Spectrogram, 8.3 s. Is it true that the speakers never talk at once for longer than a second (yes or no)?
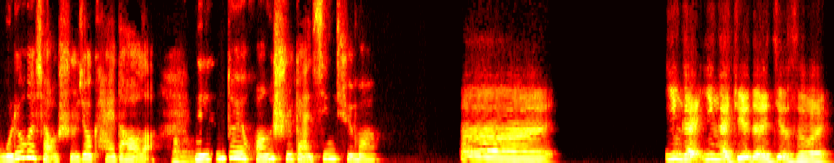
yes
